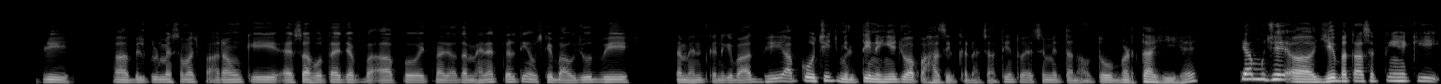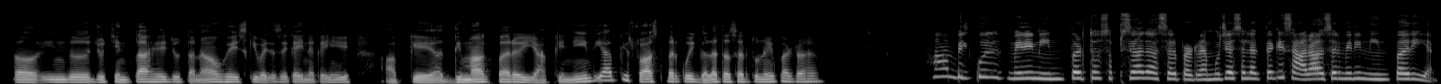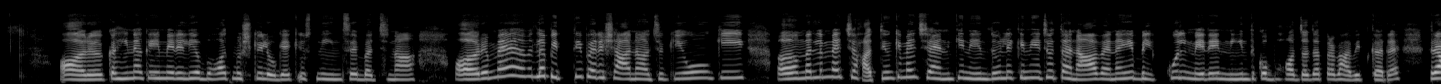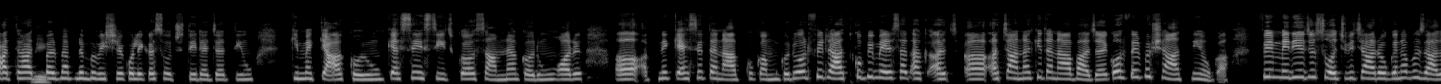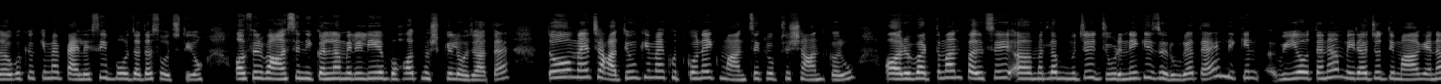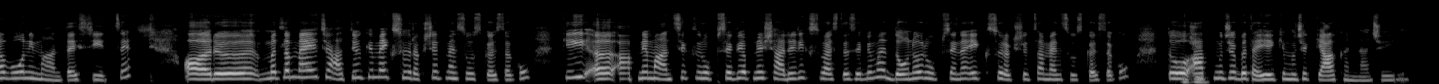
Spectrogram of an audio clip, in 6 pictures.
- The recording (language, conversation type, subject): Hindi, advice, तनाव अचानक आए तो मैं कैसे जल्दी शांत और उपस्थित रहूँ?
- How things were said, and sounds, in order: tapping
